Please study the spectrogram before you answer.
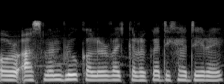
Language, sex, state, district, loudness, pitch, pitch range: Hindi, female, Arunachal Pradesh, Longding, -18 LUFS, 200 Hz, 200-205 Hz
